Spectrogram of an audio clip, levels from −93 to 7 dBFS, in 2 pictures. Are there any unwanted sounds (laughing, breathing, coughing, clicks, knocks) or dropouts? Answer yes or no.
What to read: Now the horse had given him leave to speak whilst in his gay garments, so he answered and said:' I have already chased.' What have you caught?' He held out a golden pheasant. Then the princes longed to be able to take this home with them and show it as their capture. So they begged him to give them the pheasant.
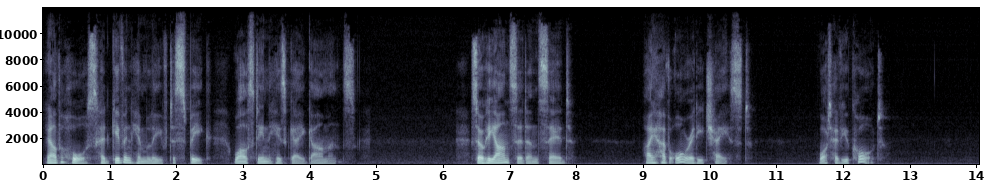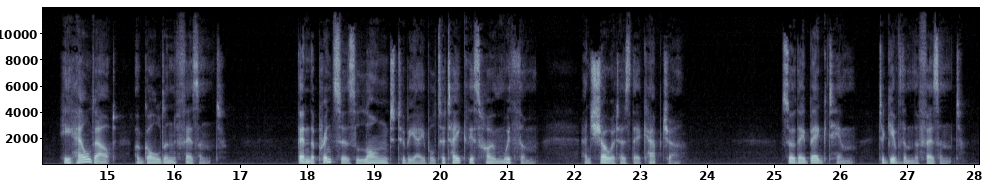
no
